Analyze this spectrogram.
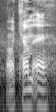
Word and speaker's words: Alicante: Alicante, that's how you say it here, mate.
